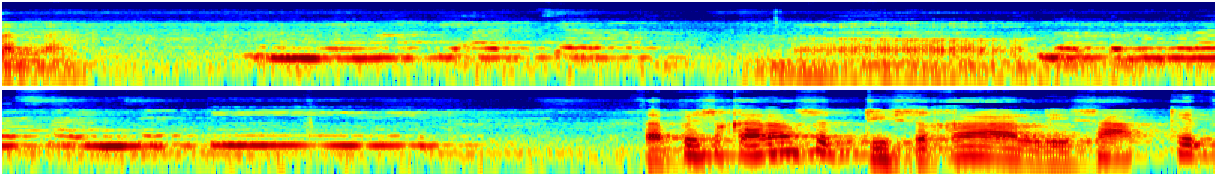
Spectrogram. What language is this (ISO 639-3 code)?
ind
